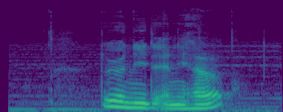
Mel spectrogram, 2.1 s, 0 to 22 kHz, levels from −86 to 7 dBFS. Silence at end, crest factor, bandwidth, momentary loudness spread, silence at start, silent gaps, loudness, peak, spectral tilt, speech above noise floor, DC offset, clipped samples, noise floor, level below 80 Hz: 0.1 s; 16 dB; 15 kHz; 23 LU; 0.05 s; none; -26 LUFS; -12 dBFS; -8.5 dB/octave; 21 dB; under 0.1%; under 0.1%; -46 dBFS; -54 dBFS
